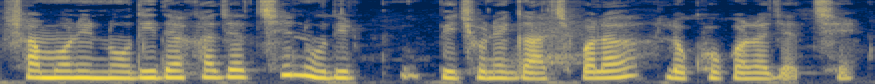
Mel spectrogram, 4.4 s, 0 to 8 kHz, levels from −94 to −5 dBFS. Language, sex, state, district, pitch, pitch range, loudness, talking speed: Bengali, female, West Bengal, Cooch Behar, 235 Hz, 225-250 Hz, -16 LUFS, 150 wpm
